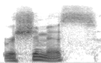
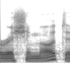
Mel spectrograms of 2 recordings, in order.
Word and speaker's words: Reshimos: So today's piece of Torah, it comes from a book known as Rishimis, how a Chabad person pronounces it, or Rishimot, if you have a modern Israeli pronunciation.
